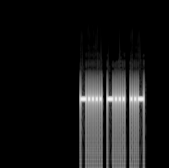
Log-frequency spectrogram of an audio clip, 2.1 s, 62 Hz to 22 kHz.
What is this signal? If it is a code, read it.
Morse code, heard as a keyed tone, about 50 wpm, 700 Hz. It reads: 6BU
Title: Three Challenging Letter-Number Combinations 50wpm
